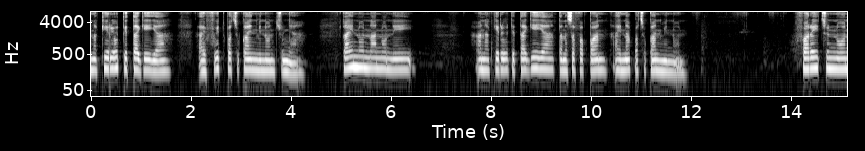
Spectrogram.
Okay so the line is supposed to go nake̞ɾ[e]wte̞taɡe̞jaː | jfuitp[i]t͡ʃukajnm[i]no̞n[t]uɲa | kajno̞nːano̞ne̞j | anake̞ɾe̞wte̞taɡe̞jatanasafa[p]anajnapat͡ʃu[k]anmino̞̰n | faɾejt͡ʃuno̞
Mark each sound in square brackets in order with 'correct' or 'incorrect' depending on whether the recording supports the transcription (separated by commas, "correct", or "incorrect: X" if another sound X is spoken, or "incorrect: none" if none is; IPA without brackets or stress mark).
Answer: correct, incorrect: a, correct, incorrect: t͡ʃ, correct, correct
